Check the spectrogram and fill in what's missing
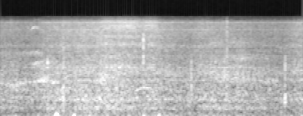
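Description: Wind and gentle waves along the rocky Caspian Sea shore near Aktau, a steady hiss of breeze and surf with a few soft low thumps of wind against the microphone, no voices.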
